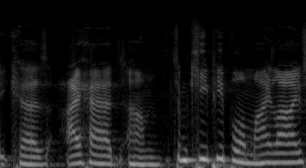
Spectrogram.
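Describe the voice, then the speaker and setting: Dark, mellow female speech with a somewhat breathy edge. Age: older. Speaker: vice mayor. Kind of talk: speech at community event. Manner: halting.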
